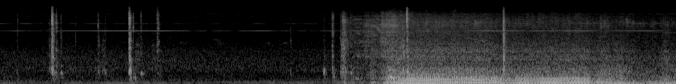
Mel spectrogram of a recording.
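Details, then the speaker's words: 2010 Chevy HHR 2.2L Ecotec with eight codes including MAF performance/circuit low, cam position, MAP, misfire and idle speed low: a few clicks, engine catches, runs roughly two seconds, then dies; start-stall later traced to mass airflow sensor. "interesting symptoms starts and stalls within a few seconds 2010 chevy hhr with a 2.2 liter ecotec it sounds like a fuel starvation problem"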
